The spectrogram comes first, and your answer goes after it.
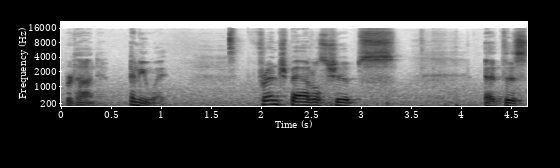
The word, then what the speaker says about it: Bretagne: No, it is not pronounced Brittany. It's Bretagne. Or if you're French, it's pronounced differently than that, but for an American saying a French word, it's pronounced Bretagne.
